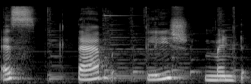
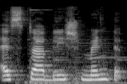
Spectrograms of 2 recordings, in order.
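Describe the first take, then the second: First: It is said in separate parts with pauses. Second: It is said smoothly as one unit.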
